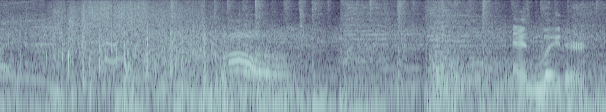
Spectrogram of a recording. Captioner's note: branches snapping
